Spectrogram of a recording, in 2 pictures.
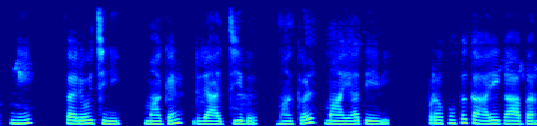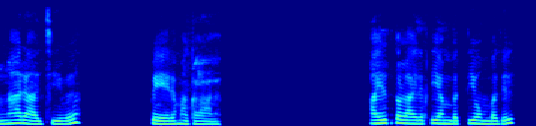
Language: Malayalam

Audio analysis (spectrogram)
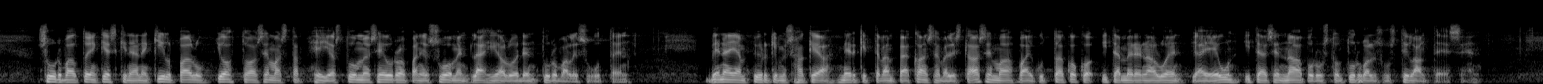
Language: Finnish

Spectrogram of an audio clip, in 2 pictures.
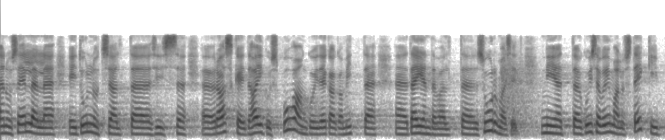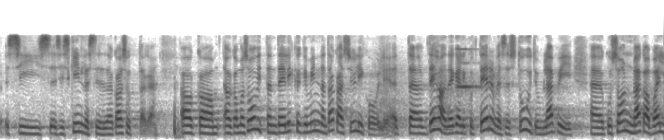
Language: Estonian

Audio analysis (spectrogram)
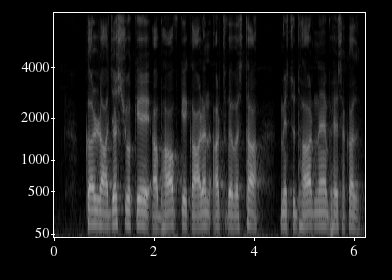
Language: Maithili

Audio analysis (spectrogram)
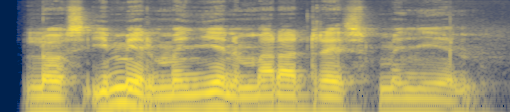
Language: Luo (Kenya and Tanzania)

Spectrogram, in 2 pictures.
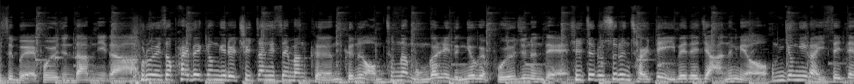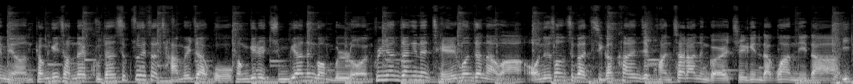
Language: Korean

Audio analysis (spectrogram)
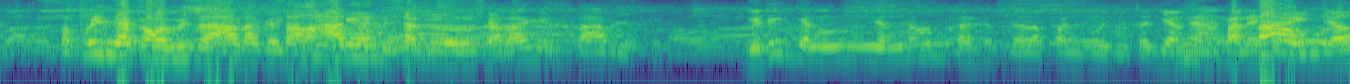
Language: Indonesian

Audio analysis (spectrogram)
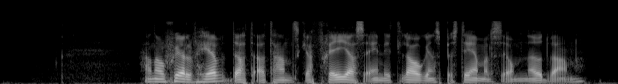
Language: Swedish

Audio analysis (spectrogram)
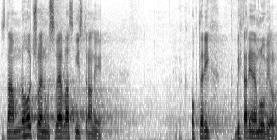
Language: Czech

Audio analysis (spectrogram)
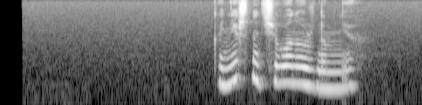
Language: Russian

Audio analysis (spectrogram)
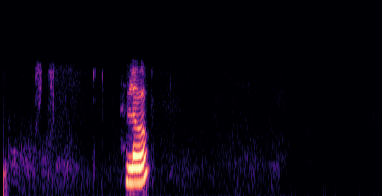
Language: Santali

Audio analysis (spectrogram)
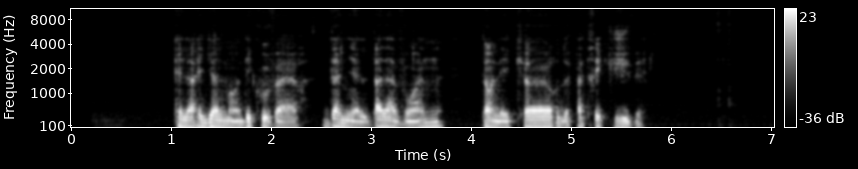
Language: French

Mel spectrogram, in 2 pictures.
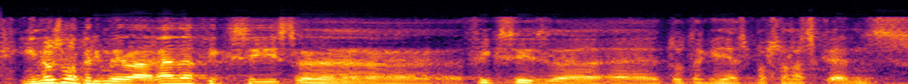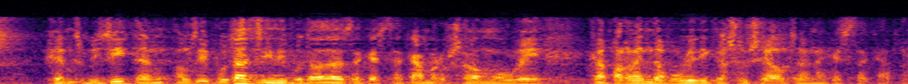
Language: Catalan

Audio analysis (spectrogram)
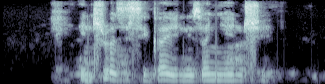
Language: Kinyarwanda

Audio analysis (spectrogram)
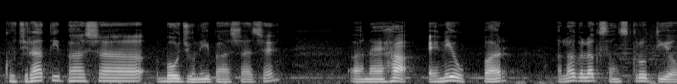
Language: Gujarati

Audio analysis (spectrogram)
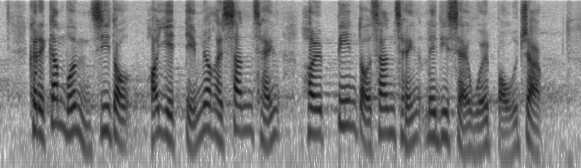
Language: Cantonese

